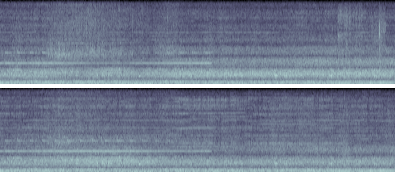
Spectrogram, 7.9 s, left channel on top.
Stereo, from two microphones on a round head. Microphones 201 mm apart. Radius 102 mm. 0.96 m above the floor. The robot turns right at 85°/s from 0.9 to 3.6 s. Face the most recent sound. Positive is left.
turn(degrees=35)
